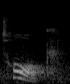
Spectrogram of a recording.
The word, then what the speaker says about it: talk: Talk. Nó là âm O dài, nhớ chưa? Talk. Talk. Tức là chữ A này mà kết hợp với cả chữ L đằng sau á, chữ A mà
